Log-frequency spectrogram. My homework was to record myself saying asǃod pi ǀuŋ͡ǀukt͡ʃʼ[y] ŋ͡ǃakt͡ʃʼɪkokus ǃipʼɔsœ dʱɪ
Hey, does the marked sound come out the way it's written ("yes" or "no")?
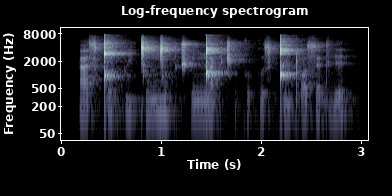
yes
